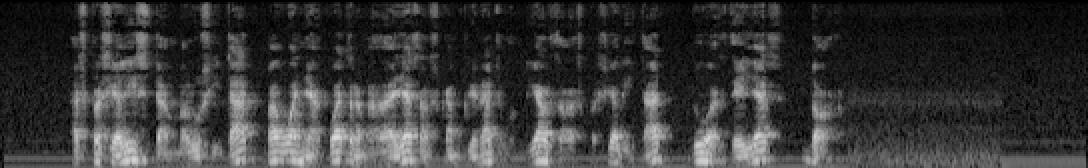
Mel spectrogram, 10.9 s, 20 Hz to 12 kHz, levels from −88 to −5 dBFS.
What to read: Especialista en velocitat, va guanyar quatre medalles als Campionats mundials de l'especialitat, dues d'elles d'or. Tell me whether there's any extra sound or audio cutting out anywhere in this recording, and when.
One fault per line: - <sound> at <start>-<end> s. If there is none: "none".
none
